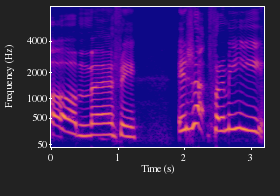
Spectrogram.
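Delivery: high, slow delighted wife; mock swooning wife. Wife thrilled by the ring, high and slow. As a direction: coo it up high.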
